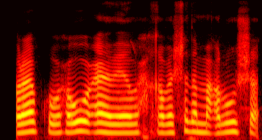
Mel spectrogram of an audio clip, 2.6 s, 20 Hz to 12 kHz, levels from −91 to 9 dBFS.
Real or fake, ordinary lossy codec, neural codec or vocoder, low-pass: real; none; none; none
